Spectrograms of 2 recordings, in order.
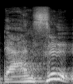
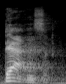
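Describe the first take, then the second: First: డాన్స్డ్ as dan-si-du, rising and louder at the end; wrong extra syllable. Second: డాన్స్డ్ as danst, falling, no added vowel; correct single syllable. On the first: Teacher showing what not to say, extra syllable. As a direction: stress an added vowel in the ending of డాన్స్డ్. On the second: Teacher correcting the wrong version, one syllable. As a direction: close డాన్స్డ్ straight on the consonants. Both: Shown as a demonstration. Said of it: "అని పలకకూడదు".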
